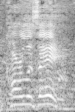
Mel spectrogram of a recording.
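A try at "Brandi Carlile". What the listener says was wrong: Brandy Carlisle. No, it's Carlile. There's no S. No, it's not Belinda Carlisle. Brandy Carlisle.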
